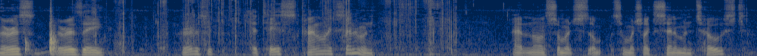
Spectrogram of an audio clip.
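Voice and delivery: chewing between words; talking while chewing. Real, not acted. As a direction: mouth partly full. Seen 1: Lips pressed and working between words; orange wafer bar in hand.

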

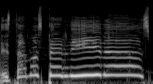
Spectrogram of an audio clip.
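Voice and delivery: muy aguda y lenta, cantada; voz de video viral. Retold or imitated. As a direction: imitando la voz aguda y estirada del video. Imita video Estamos Perdidas. (voz aguda y arrastrada imitando el video)

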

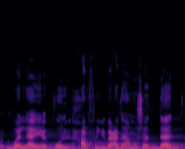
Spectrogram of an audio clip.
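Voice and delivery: usual speaking voice

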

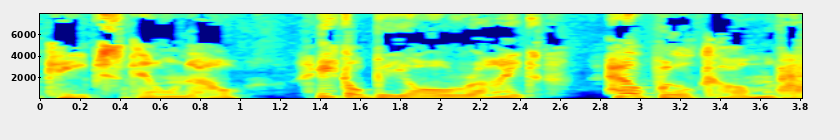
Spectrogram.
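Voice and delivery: calm the frightened pony; soothing. A narrator's reading. Billy soothing his trapped pony, slow and gentle.

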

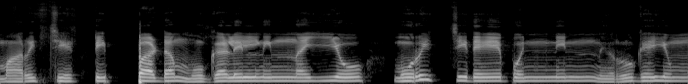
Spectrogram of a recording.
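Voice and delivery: slow, even recital of the verse; poem recitation. Acted. Teacher reciting Asan's poem to her students, measured recital. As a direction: read each line as a measured poem.

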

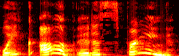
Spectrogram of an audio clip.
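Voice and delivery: shouting. A narrator's reading. Frog urges Toad to get up, shouting. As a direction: call out brightly to rouse a sleeper. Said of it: "shouted Frog".

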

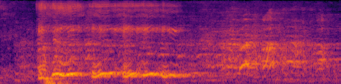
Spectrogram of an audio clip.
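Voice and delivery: very high drawn-out giggle. Retold or imitated. Impression ending in Tyson's giggle, very high giggle. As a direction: let out a long squeaky giggle.

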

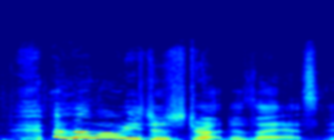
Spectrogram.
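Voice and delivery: high, loud, tickled delivery; amused squeal. Real, not acted. Player amused by an enemy's strut, amused squeal. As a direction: squeal it out on the tail of a laugh.

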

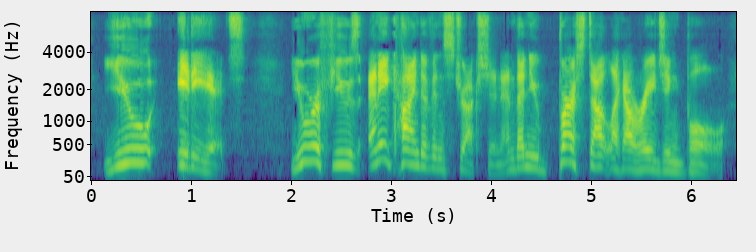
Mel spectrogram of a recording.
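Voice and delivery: high, loud angry dressing-down; furious scolding. A narrator's reading. Aunt turning on Garion, furious scolding. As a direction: berate him at full voice. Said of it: "her eyes blazing".

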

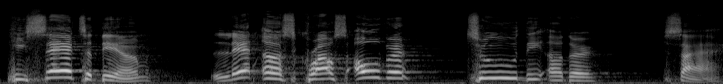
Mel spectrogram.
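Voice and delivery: slow, deliberate Bible reading; stately pulpit reading, dropping on the final word; scripture reading. Real, not acted. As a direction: measure out each phrase with solemn pauses. Reads scripture to congregation.

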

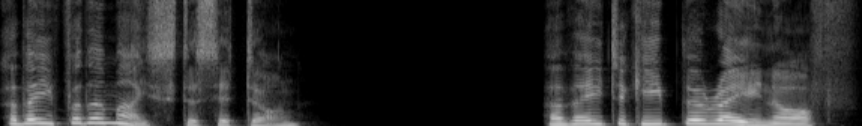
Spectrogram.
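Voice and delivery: high, small puzzled bunny voice; a high, wondering little creature; Daily B's voice. A narrator's reading.

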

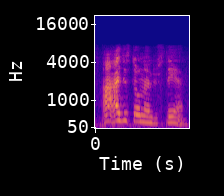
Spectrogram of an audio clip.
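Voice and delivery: ordinary talk, nothing marked

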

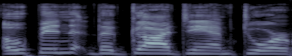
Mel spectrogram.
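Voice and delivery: furious shout through a locked door; angry yelling. Acted. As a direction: bang on the door and yell. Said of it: "when I was yelling at Raccoon Eyes".

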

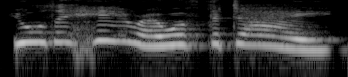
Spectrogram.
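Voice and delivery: high, animated praise; cheering. A narrator's reading. Team hails its goal scorer, cheering. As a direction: cheer on the hero. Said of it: "His team cheered".

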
